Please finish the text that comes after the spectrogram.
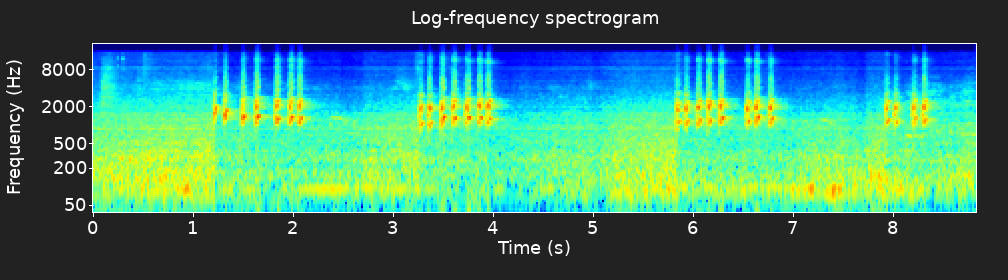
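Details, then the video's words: Yellow-vented bulbul in full lively song, played to rouse young or silent bulbuls into singing back; clipped bubbly notes in quick runs of four to six, bursts spaced one to two seconds apart, faint steady noise underneath. "Suara burung trucukan gacor nembak ngebren memikat emosi trucuk bahan bakalan macet biar cepat nyaut"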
